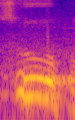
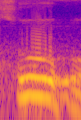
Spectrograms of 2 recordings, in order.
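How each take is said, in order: Both takes have the same delivery.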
